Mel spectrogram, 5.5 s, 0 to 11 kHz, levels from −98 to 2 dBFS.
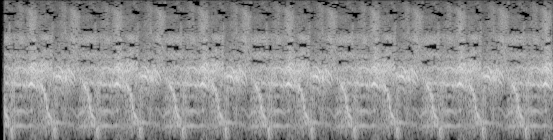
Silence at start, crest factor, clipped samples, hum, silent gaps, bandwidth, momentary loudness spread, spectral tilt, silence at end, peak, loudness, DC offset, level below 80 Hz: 0.05 s; 14 dB; under 0.1%; none; none; 11 kHz; 3 LU; 0 dB/octave; 0 s; 0 dBFS; -12 LUFS; under 0.1%; -52 dBFS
